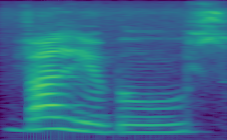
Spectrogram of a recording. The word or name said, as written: valuables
